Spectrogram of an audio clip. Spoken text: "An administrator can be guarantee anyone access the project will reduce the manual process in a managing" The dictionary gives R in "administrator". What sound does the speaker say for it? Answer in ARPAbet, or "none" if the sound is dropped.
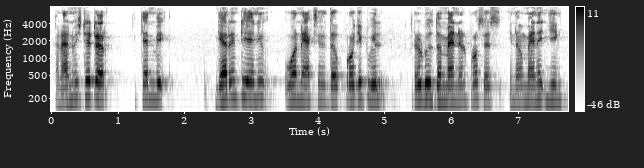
R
